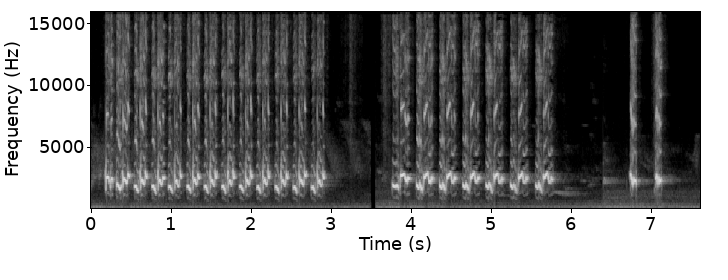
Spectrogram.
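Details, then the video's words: Yellow-vented bulbul song used as a lure recording: two loud bursts of rapid, bubbly chattering notes, about four a second, then two sharp final notes. "pancingan trucukan gacor"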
